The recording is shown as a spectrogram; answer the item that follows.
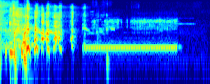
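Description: A phone in a vintage Rainbow Brite commercial gives one long steady electronic ring tone under faint high overtones, after a brief burst of speech at the start, then stops abruptly.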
